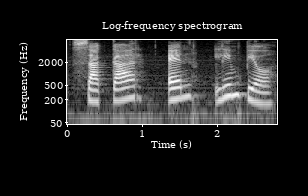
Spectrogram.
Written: sacar en limpio

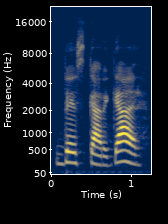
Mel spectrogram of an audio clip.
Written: descargar

